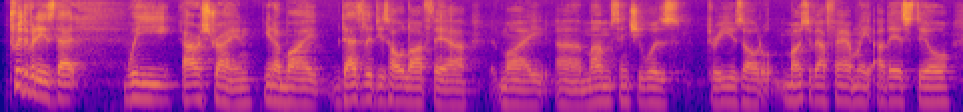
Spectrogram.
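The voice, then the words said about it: Australian accent, slight Greek variant. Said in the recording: “Is this an Australian accent you have? ... Yes. Well, right now, I think it's a kind of hybrid of a lot ... my accent, I would say, is a ... a slight Greek variant of Australian.”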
